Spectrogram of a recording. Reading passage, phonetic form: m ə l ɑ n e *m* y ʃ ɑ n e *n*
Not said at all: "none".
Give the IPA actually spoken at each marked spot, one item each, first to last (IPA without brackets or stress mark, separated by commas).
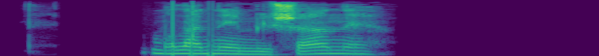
m, none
